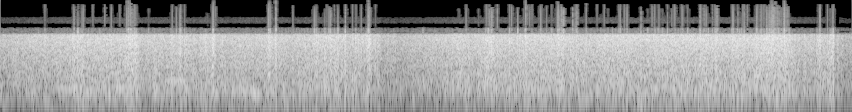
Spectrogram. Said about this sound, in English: Yeah, we're getting a little bit of static crashes here periodically, but we're doing all right, I guess.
